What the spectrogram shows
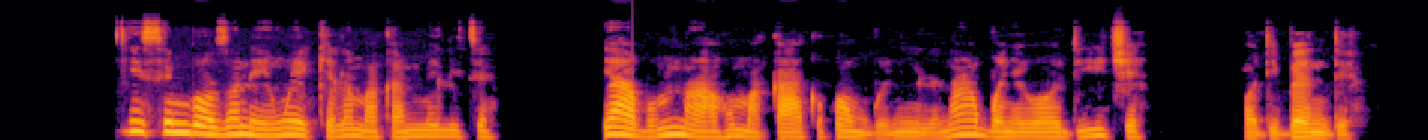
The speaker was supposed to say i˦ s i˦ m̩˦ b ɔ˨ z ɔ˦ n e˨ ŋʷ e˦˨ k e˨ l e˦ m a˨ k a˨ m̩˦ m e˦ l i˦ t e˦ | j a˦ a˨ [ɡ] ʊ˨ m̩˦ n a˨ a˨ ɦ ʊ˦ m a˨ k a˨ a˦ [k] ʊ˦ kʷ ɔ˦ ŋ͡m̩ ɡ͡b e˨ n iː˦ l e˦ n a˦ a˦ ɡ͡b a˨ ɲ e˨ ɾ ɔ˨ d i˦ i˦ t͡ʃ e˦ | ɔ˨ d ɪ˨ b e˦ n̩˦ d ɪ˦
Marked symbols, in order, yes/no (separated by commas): no, yes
